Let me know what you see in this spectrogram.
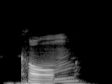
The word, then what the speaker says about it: comb: The letter B is usually silent at the end of words in the combination MB, in words of Old English origin. Examples of these words include comb, crumb, dumb, lamb, numb, and womb.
